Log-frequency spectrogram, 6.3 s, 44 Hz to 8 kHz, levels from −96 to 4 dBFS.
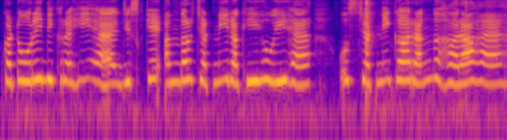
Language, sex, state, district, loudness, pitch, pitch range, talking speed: Hindi, female, Chhattisgarh, Raipur, -18 LUFS, 390 Hz, 370-405 Hz, 150 wpm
